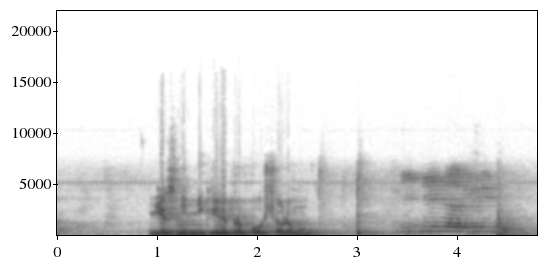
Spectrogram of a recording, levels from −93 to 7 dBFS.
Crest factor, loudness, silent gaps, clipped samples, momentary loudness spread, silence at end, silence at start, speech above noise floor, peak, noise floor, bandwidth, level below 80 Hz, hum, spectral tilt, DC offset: 18 dB; -21 LUFS; none; under 0.1%; 15 LU; 0 s; 0 s; 30 dB; -4 dBFS; -48 dBFS; 8.2 kHz; -50 dBFS; none; -5 dB/octave; under 0.1%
